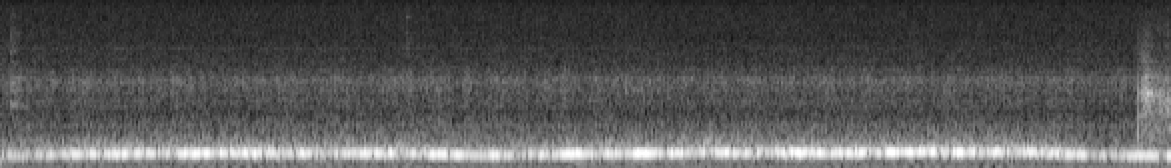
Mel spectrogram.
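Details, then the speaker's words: Plamen Tara cast-iron wood stove with damper fully closed: steady, slightly wavering low whistle from air drawn through the primitive glass air-wash inlet; adjustment and damper don't eliminate it. "а здесь при полностью закрытой задвижке остается только подача воздуха на стекло но за счет того что подача воздуха на стекло примитивная появляется такой свистящий звук вот послушайте"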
